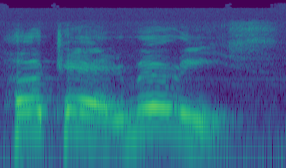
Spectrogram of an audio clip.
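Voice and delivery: put-on stiff, solemn Englishman in a thick English accent. A narrator's reading. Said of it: "prit un accent anglais très prononcé et très solennel". (accent anglais très prononcé et solennel, très lent)

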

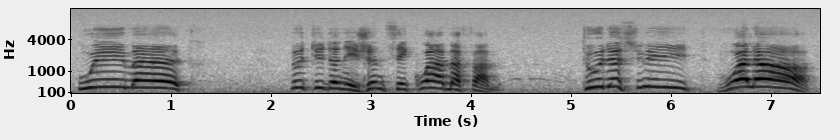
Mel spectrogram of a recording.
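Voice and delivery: high, eager magic servant voice; a high airy genie answering; high spirit voice. Acted.

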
